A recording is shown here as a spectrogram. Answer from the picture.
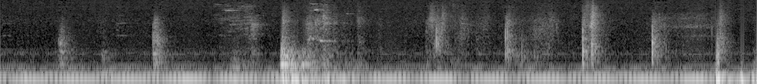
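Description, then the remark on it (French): A door opens and shuts with a solid clunk as a man enters a room on the first floor, followed by a series of steady footsteps over a constant low electrical hum, then another thump near the end. “Il entre.”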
